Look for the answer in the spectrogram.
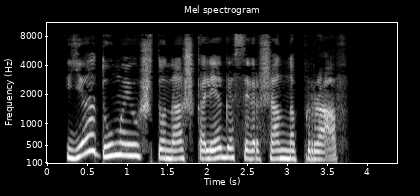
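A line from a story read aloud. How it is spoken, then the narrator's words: Plain. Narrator (Russian): ответил Селезнев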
